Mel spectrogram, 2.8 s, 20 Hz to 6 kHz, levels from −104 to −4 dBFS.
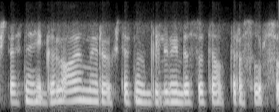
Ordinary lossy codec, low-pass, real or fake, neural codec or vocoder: Opus, 24 kbps; 5.4 kHz; real; none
